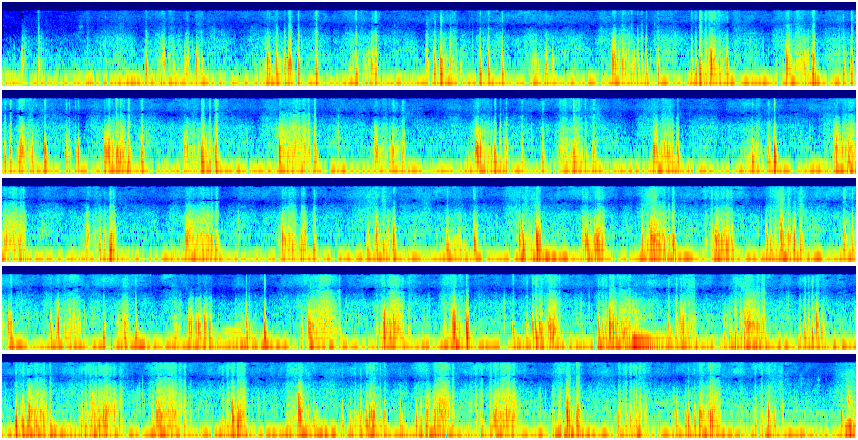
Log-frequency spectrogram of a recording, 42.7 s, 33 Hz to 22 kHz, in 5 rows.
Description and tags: footsteps snow 0 degrees C
Footsteps on snow at 0 degrees C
